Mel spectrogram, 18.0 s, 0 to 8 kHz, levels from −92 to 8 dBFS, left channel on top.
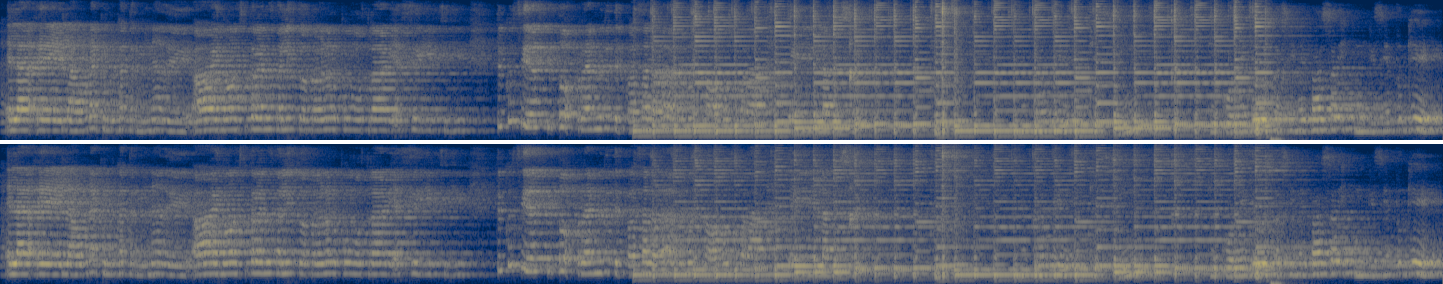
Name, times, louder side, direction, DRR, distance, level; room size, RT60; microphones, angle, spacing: voice 1, 0.0-10.8, equal, 15° right, -5 dB, 1.1 m, -32 dB
Acoustic guitar, 7.9-15.9, left 3 dB, 35° left, 0.5 m, -30 dB
voice 2, 12.7-14.3 15.1-17.9, equal, ahead, -8 dB, 3.6 m, -32 dB
29.5 x 11.5 x 2.4 m, 2.6 s
head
